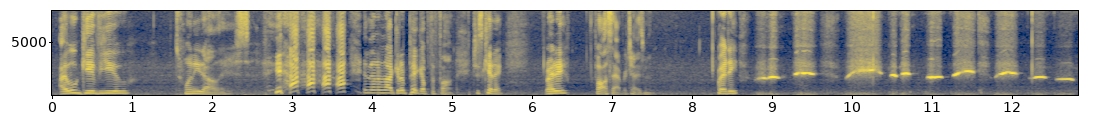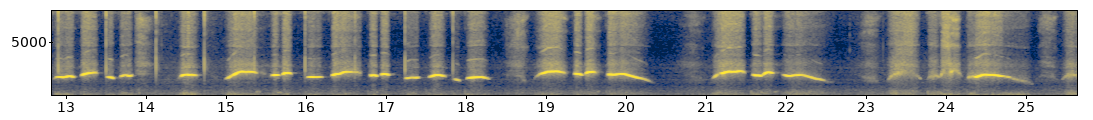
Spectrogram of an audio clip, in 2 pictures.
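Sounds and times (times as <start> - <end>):
speech: 0.1 - 7.6, 8.3 - 9.0
laughter: 2.7 - 3.8
person whistling a TV theme tune: 8.8 - 18.3, 18.9 - 20.3, 21.1 - 22.6, 23.3 - 25.6.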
